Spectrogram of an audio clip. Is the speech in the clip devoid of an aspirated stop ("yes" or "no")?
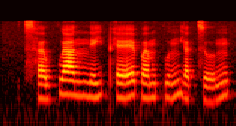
no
